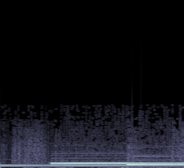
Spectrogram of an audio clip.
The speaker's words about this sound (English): You know that familiar NBC signature, the three chimes that ring at the end of every network program on NBC. But have you heard this one? Have you heard that extra chime, the fourth chime? The fourth chime rings only when news is breaking of world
